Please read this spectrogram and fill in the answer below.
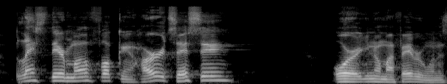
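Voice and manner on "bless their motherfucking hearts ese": put-on Southern accent with Spanish-tinged street sound, pitched up. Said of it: "cholos that have Southern accents".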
